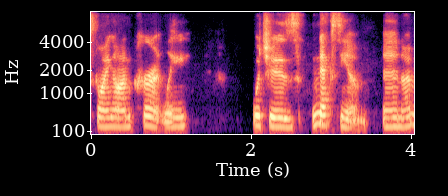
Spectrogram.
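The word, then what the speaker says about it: NXIVM: the next cm case which is not spelled the way it sounds it's all capital letters it's Roman numerals it's nxb I am but they pronounce it nexium which was supposed to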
